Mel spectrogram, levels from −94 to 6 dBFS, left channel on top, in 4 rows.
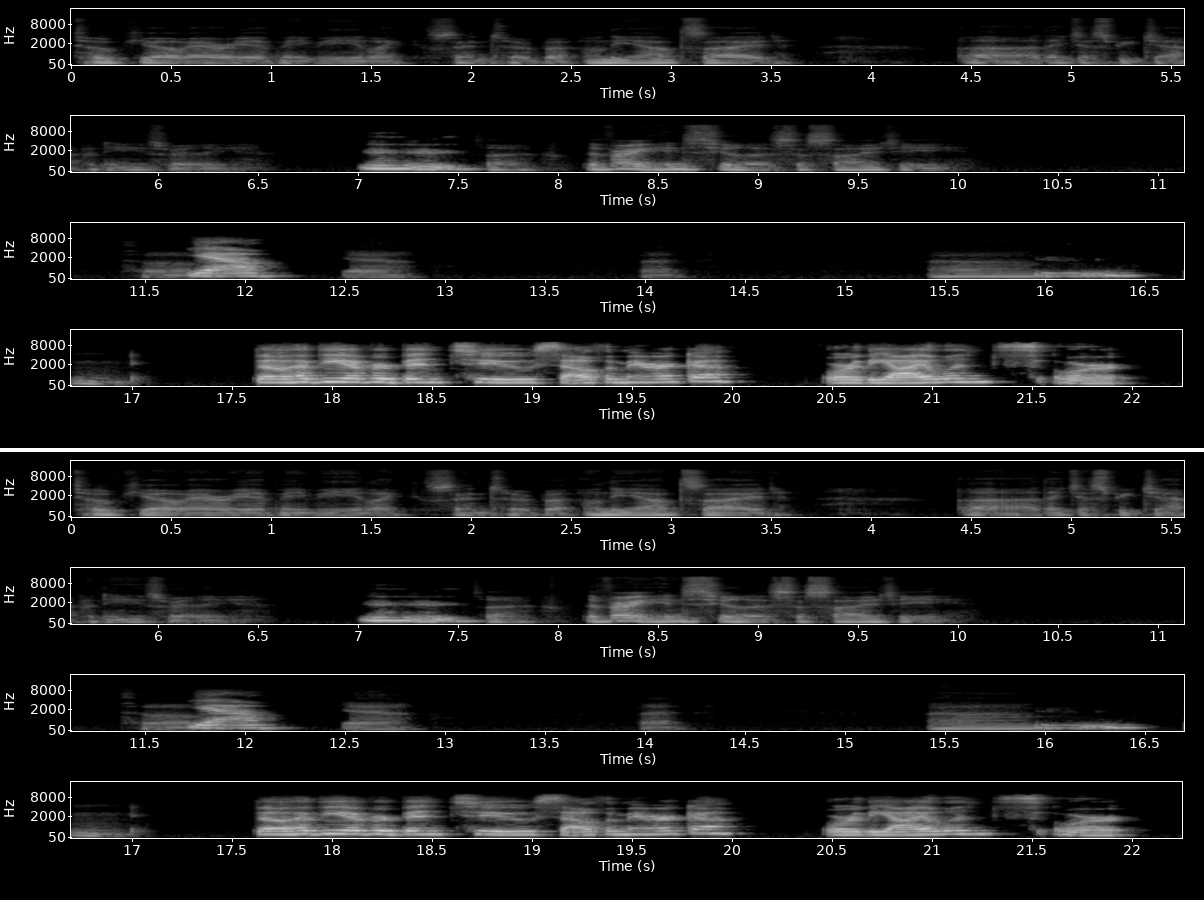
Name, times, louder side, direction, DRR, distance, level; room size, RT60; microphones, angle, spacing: voice 1, 0.0-3.5 4.4-6.5 7.6-7.9 8.1-9.9 11.5-11.8 12.5-12.8 14.0-14.2 15.4-16.0 16.7-17.0, right 1 dB, 75° right, 1.0 m, -44 dB
voice 2, 7.0-7.6 11.7-12.2 15.9-16.5 17.6-20.0 20.5-21.9, left 3 dB, 25° left, 0.3 m, -26 dB
2.6 x 2.3 x 2.8 m
head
